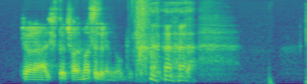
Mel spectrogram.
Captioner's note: laughter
